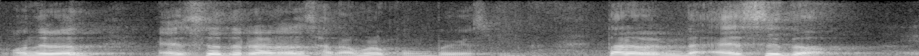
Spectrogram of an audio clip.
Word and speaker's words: 에스더: 근데 에스더가 이제 주인공이 된 책이 바로 에스더 책입니다. 에스더.이 이 본토 발음을 영어 발음으로 에스테르 에스테르라고 하는데 밝게 빛나는 별 즉 별이라는 뜻입니다.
